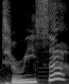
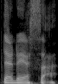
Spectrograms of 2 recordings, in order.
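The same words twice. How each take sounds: First: The name is said with American English vowels. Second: The name is said with Filipino English vowels. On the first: "in the U S, it- it's like Teresa" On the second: "I'm from the Philippines. We call it Teresa"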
